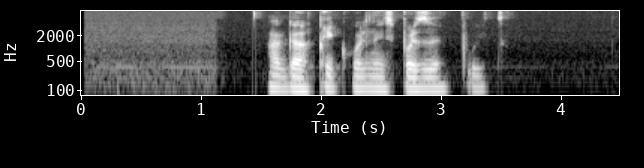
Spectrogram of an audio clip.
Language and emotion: Russian, neutral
